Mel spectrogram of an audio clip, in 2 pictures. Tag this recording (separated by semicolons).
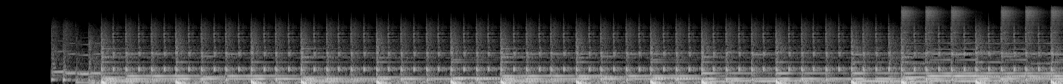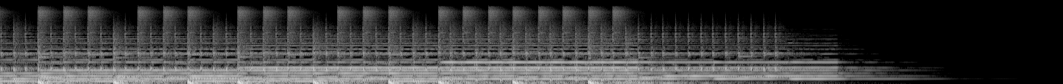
major; music; playful; happy; high-tempo; cheerful; themesong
